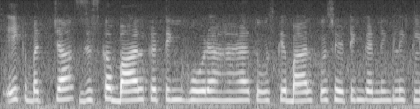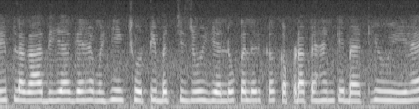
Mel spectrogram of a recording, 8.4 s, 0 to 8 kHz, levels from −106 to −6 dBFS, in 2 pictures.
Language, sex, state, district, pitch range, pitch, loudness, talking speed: Hindi, female, Jharkhand, Sahebganj, 245-260 Hz, 255 Hz, -18 LUFS, 250 wpm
